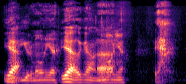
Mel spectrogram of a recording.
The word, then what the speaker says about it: eudaimonia: Eudaimonia it's spelled like edamame. Yeah. Eudaimonia.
